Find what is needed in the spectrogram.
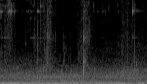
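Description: Light clicks and jingles about twice a second, in step with walking, over a steady low rumble.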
